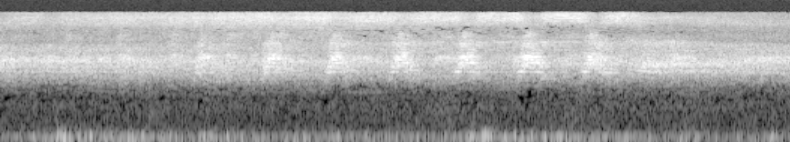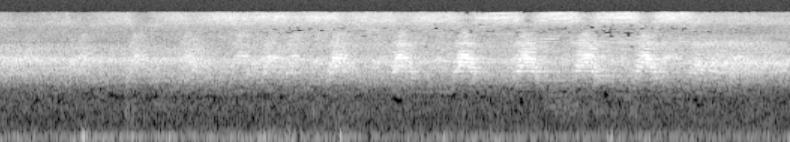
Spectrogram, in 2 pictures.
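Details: Garden cicadas during summer in Seoul, Korea, producing a high buzzing chorus with rhythmic pulsing roughly twice per second, plus occasional low thumps underneath.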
